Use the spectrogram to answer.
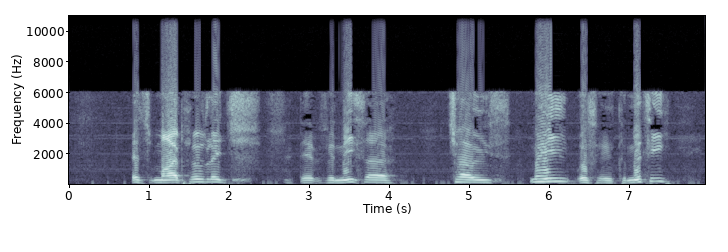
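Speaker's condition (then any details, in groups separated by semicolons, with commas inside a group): Cerebral palsy; discovered at age 2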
